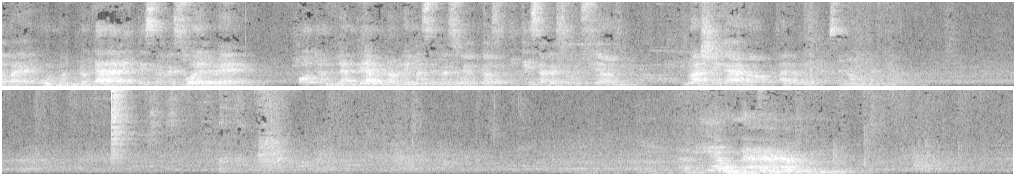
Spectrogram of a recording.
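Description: A woman speaks with animation into a microphone, heard through loudspeakers in a large room.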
